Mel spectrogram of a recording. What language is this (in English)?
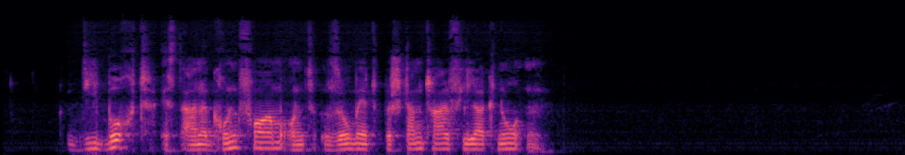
German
